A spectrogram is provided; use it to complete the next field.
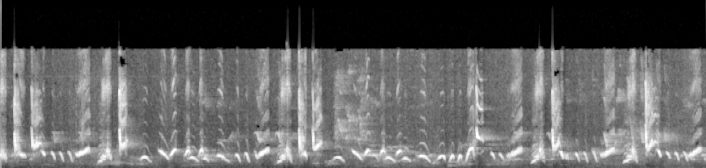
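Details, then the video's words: White-rumped shama in high excitement, a singing bird in fine style: fast, varied song of sweeping whistles and rising slurred notes delivered in dense rapid bursts, with sharp high accents. "MURAI BATU GACOR EMOSI TINGGI NEMBAK ISIAN GAYA MEWAH"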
